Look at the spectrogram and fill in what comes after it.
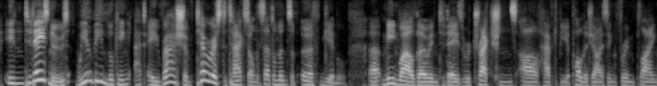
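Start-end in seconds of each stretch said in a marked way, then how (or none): none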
